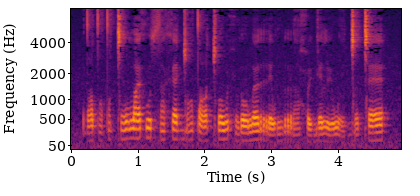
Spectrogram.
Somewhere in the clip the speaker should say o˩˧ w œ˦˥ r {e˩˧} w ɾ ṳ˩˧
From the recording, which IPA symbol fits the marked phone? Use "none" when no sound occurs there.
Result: e˩˧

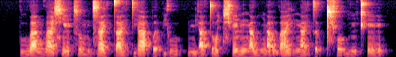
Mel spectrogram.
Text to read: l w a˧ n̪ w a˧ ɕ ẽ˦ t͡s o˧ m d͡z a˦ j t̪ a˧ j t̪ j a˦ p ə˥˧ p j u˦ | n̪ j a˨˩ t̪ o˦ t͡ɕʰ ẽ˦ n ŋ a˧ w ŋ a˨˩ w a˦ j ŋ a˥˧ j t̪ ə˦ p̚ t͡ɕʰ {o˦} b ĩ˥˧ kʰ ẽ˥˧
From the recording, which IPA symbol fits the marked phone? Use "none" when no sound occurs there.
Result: o˦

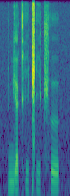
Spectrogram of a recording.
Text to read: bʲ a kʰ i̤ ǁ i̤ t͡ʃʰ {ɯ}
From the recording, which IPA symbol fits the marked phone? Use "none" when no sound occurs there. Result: ɯ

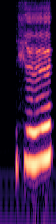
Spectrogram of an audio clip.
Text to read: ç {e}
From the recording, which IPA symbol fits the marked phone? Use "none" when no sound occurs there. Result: ø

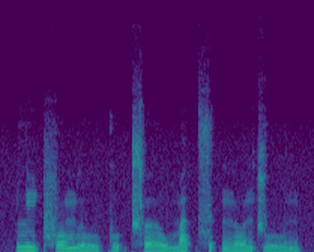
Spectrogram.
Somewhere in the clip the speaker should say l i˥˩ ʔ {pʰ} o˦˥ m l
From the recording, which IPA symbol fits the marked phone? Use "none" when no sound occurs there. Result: f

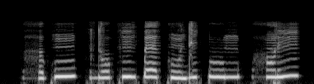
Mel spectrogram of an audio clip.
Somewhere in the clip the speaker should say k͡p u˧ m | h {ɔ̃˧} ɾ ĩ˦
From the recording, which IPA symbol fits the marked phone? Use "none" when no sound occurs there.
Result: ɔ̃˧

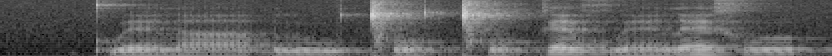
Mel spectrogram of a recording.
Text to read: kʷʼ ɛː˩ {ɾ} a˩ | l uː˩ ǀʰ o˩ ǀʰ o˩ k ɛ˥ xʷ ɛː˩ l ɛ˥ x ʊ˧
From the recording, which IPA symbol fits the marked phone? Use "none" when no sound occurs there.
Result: l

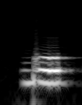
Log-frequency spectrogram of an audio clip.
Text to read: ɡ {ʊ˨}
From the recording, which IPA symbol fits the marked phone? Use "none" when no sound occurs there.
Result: ʊ˨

